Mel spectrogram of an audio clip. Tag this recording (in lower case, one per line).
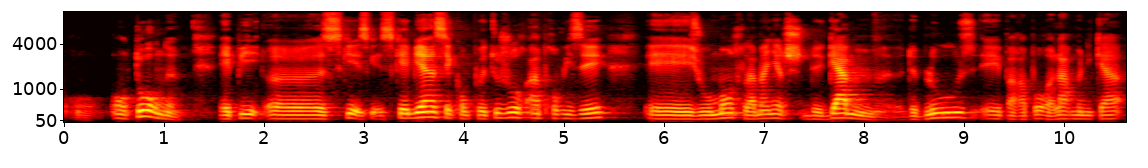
speech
